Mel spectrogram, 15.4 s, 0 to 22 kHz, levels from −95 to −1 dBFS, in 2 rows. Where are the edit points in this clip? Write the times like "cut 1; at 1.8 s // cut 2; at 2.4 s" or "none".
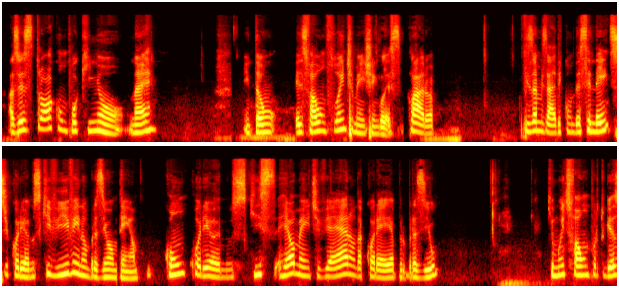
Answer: cut 1; at 2.9 s // cut 2; at 5.0 s // cut 3; at 9.1 s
